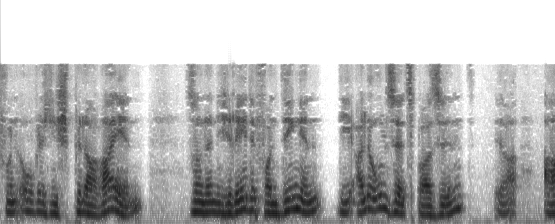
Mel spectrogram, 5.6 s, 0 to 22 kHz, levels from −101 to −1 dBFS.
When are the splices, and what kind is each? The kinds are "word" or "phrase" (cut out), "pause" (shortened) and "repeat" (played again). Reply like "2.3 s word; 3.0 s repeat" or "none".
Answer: none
